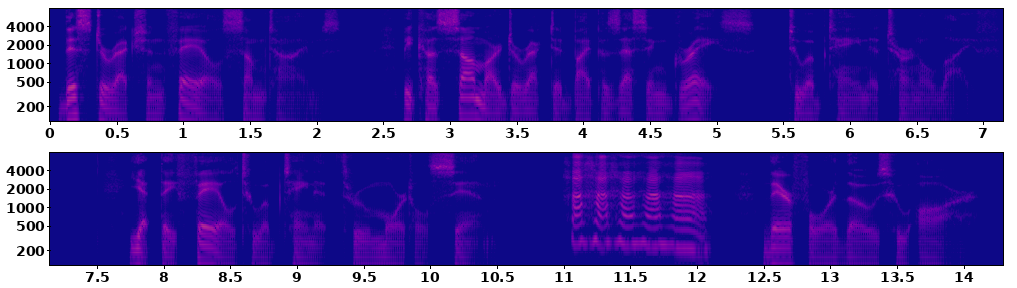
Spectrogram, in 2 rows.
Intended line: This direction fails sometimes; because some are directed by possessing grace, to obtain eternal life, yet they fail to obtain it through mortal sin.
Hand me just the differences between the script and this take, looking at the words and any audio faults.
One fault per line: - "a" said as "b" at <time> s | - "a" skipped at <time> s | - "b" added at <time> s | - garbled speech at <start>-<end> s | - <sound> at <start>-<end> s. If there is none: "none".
- laugh at 11.0-12.1 s
- "Therefore those who are" added at 12.5 s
